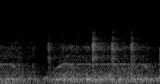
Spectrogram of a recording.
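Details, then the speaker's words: Maytag MVW7230HC0 top-load washer on test station during wash cycle: sharp intermittent clicks over low motor hum during agitation; worn washer clutch, fixed by replacing the clutch. "during the wash cycle you can occasionally hear that clicking noise right there again there"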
